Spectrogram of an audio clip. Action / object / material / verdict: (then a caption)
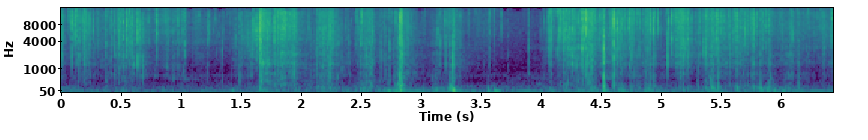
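scrape / plastic cling film roll / plastic film / none. A clear plastic cling film roll held in the hand has a loose sheet peeled and pulled off it by long nails. The film crinkles and tears in a run of irregular crackles, with sharp bright snaps standing out over a low rustle.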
